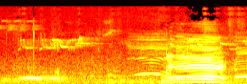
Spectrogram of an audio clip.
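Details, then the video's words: Tame cattle relaxing in a spacious farm barn give a single long harmonic moo late on, rising then flattening, after a quieter low lowing and faint higher squeaks from other animals. "Calm Cattle Sounds"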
